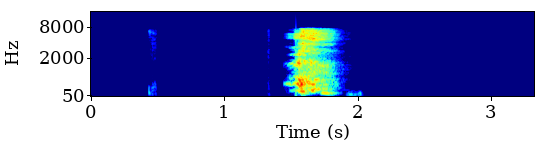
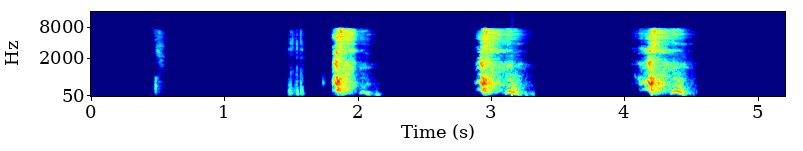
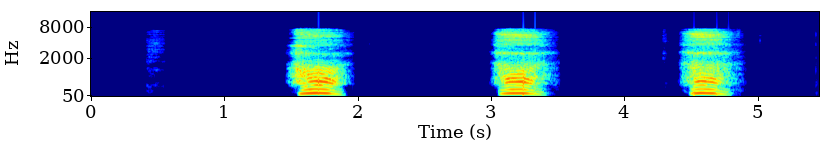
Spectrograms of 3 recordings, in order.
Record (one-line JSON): {"cough_length": "3.3 s", "cough_amplitude": 26420, "cough_signal_mean_std_ratio": 0.21, "three_cough_length": "5.2 s", "three_cough_amplitude": 29471, "three_cough_signal_mean_std_ratio": 0.26, "exhalation_length": "5.5 s", "exhalation_amplitude": 15179, "exhalation_signal_mean_std_ratio": 0.32, "survey_phase": "beta (2021-08-13 to 2022-03-07)", "age": "18-44", "gender": "Male", "wearing_mask": "No", "symptom_none": true, "smoker_status": "Never smoked", "respiratory_condition_asthma": false, "respiratory_condition_other": false, "recruitment_source": "REACT", "submission_delay": "1 day", "covid_test_result": "Negative", "covid_test_method": "RT-qPCR", "influenza_a_test_result": "Negative", "influenza_b_test_result": "Negative"}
